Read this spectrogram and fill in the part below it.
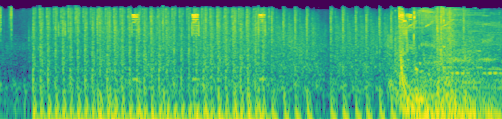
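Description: Rapid automatic gunfire in the Fortnite video game, a dense stream of close, loud shots in steady bursts with brief pauses, ending in heavier, booming reports.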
